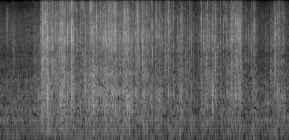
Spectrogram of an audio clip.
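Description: Clear plastic bag crinkling as a bagged roll of rhinestone mesh is handled, a dense run of crackles starting a moment in.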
